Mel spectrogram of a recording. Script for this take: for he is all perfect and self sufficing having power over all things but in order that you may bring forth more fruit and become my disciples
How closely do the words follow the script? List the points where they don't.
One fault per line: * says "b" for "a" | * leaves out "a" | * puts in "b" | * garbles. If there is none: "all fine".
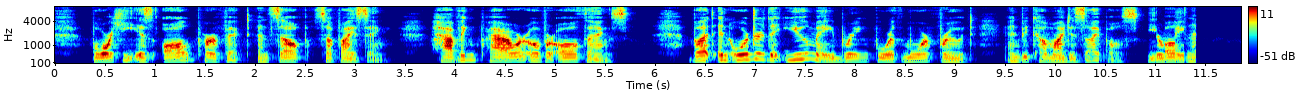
* garbles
